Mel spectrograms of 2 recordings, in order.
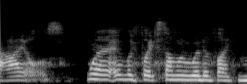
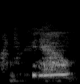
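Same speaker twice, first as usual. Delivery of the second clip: whisper; 13 semitones higher, 13 dB quieter than usual. Retold or imitated. Telling teacher about ghost.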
